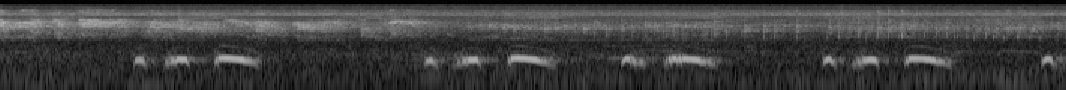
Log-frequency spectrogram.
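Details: Steady series of three-note coos from a trapped, still-fighting wild pigeon: two short soft notes and a drawn-out falling note, repeating about every one and a half seconds against faint insect hiss.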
